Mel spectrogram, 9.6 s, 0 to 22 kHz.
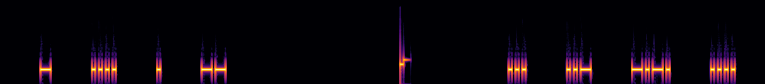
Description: Morse code, heard as a keyed tone, about 27 wpm, spaced as for 13 wpm, 700 Hz. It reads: THEM SUCH
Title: 4x Character Spacing - Top 300 Words - 28wpm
